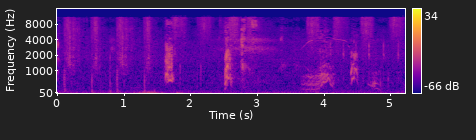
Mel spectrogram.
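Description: Angry wolf-dogs bark in a Minecraft Bedrock game on PS4, several sharp barks scattered across the stretch with a few louder yelps near the middle and end, over low game ambience.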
